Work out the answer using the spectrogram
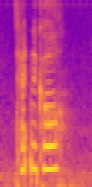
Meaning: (adjective) 1. Specifically related to a particular discipline 2. Specifically related to a particular discipline.: difficult to understand for those not specialized in this discipline
- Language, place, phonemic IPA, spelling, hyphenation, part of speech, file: English, California, /ˈtɛk.nɪk.əl/, technical, tech‧ni‧cal, adjective / noun, En-us-technical.ogg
